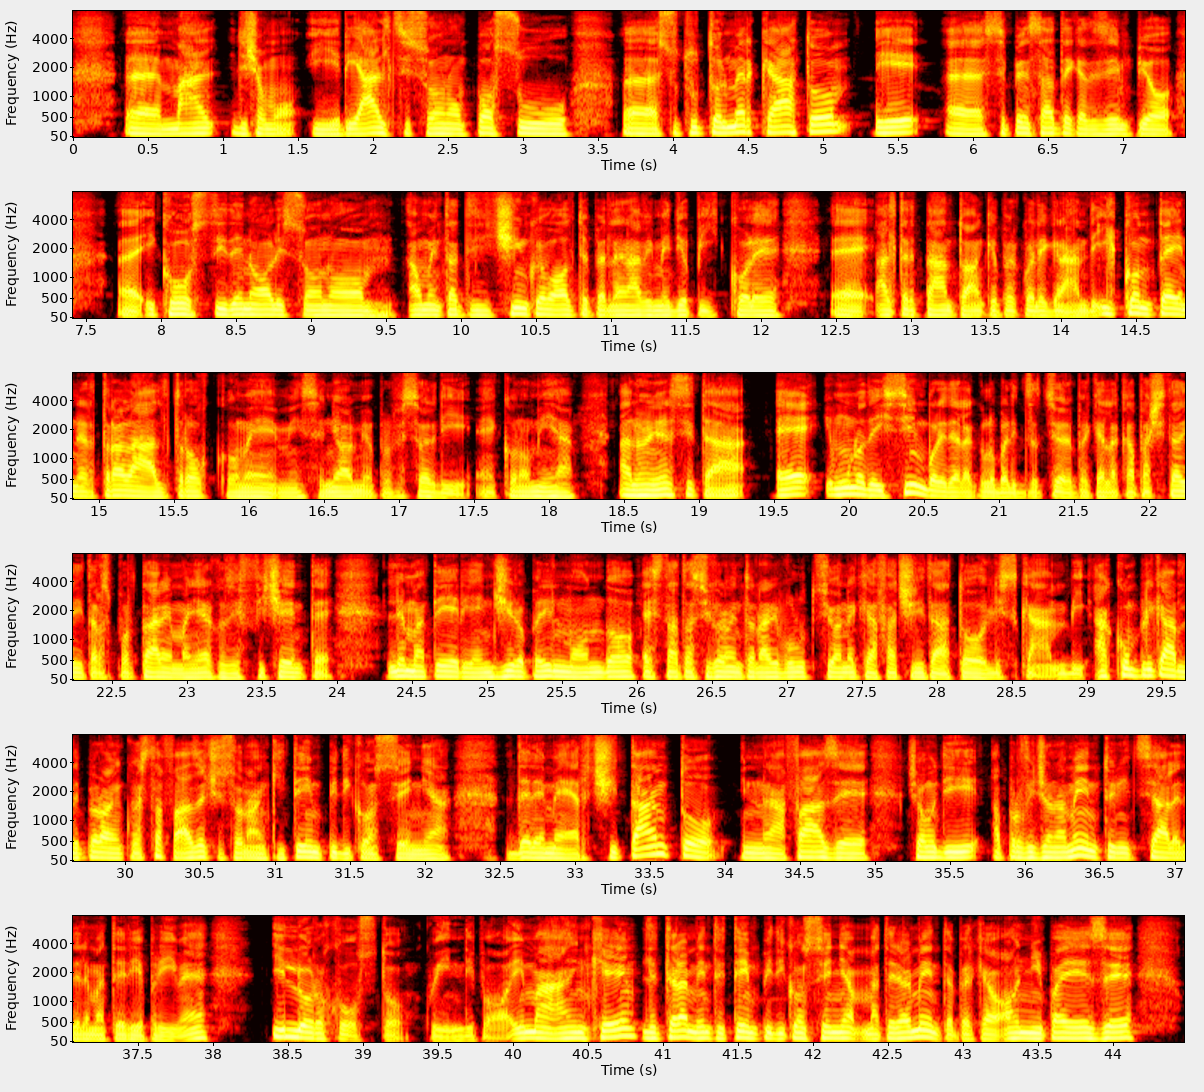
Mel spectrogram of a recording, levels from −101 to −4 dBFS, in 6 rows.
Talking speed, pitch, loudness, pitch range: 175 wpm, 115 Hz, -19 LUFS, 105-125 Hz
